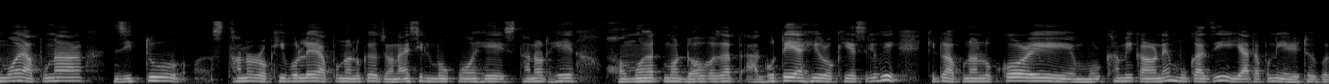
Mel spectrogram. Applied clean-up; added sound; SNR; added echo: none; none; none; none.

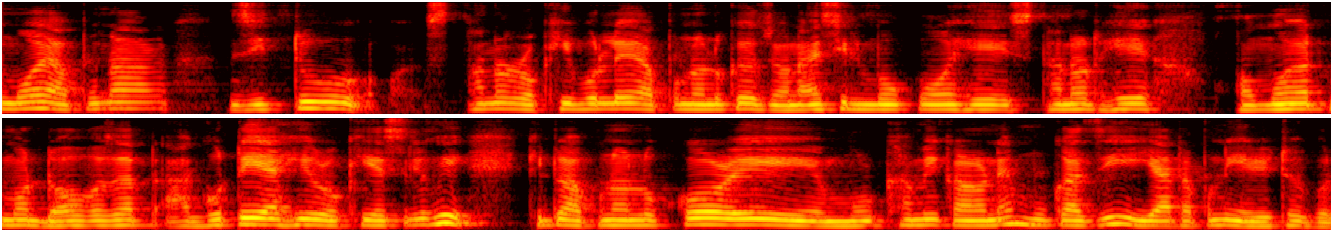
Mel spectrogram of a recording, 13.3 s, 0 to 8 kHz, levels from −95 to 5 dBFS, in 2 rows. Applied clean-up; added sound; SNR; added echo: neural mask model DeepFilterNet 3.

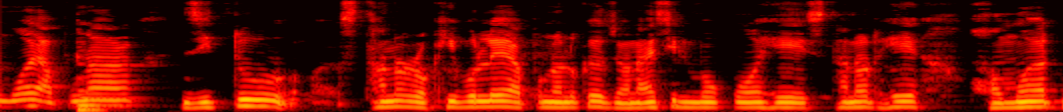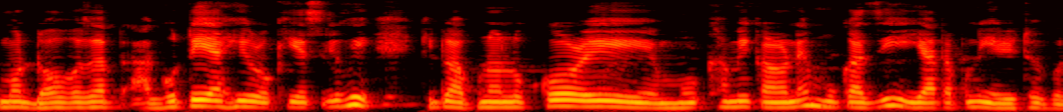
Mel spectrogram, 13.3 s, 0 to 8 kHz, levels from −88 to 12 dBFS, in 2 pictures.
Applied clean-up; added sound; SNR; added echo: classical method WPE with log-MMSE.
